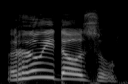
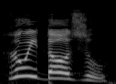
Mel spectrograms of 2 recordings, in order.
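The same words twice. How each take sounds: Both takes have the same delivery.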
